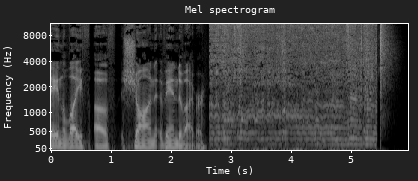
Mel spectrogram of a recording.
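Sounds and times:
speech: 0.0 - 2.9
housefly buzzing: 2.6 - 5.6
sharp swat-like click: 5.4 - 5.8.

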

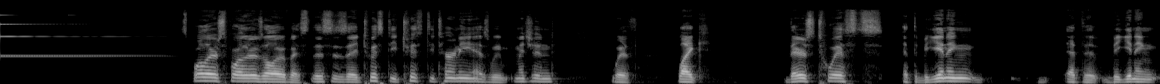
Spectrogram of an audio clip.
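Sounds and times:
bright bell ding with a sustained ringing tone: 0.0 - 1.8
speech: 1.9 - 7.2, 7.8 - 11.6.

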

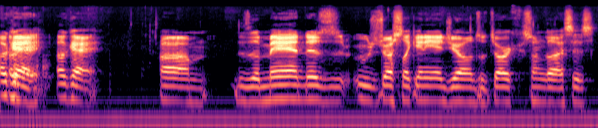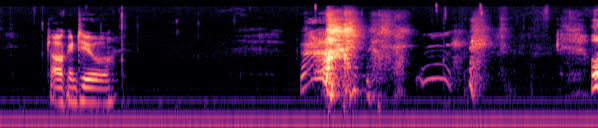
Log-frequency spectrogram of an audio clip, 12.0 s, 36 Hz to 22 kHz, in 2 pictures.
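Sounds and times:
speech: 0.0 - 1.0, 1.6 - 7.2, 9.0 - 10.0
low steady hum: 0.0 - 11.9
stifled held-in sneeze: 9.0 - 11.1.

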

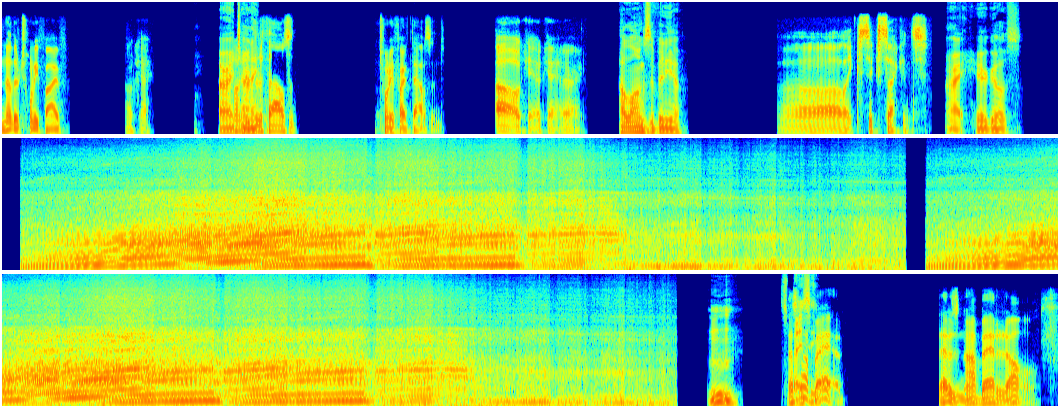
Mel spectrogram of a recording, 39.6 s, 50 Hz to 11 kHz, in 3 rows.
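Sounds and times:
speech: 0.0 - 0.9, 1.5 - 1.9, 2.7 - 3.8, 4.7 - 5.6, 6.2 - 8.6, 9.7 - 12.8, 36.2 - 37.0, 38.1 - 39.5
car engine revving hard during a drifting run: 13.4 - 34.8.

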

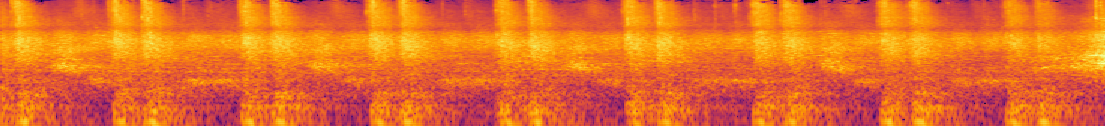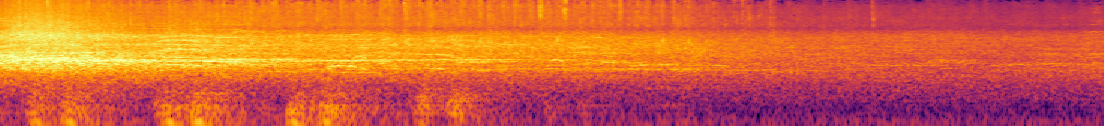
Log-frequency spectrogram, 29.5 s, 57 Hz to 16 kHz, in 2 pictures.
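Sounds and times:
stadium crowd clapping and stamping in a rhythmic beat: 0.0 - 2.6, 3.2 - 4.3, 4.9 - 5.9, 6.6 - 7.7, 8.3 - 11.1, 11.7 - 12.7, 13.4 - 25.3
stadium crowd roaring and cheering: 0.0 - 29.4.

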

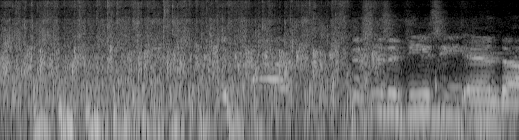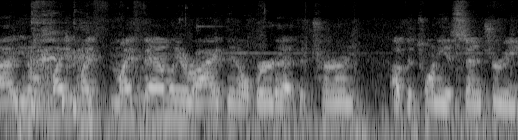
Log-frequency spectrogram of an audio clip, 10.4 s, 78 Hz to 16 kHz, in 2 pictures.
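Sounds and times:
audience applause: 0.0 - 3.8
speech: 0.3 - 1.2, 2.2 - 10.3.

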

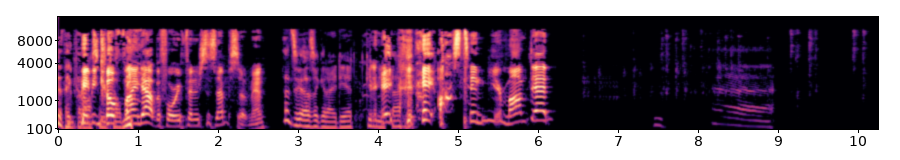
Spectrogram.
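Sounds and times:
speech: 0.0 - 6.3, 7.4 - 9.0
typing on a keyboard: 6.6 - 8.5, 9.1 - 10.2.

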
